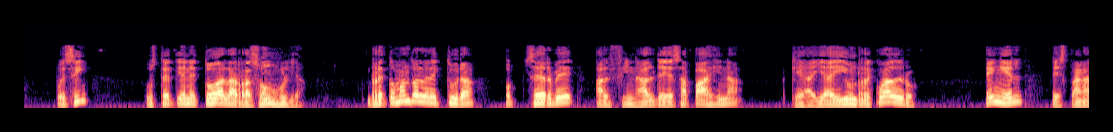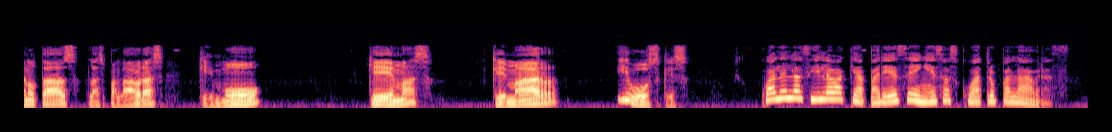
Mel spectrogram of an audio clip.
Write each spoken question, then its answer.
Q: ¿Cuál es la sílaba que aparece en esas cuatro palabras?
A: Claro, esa sílaba es la que.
